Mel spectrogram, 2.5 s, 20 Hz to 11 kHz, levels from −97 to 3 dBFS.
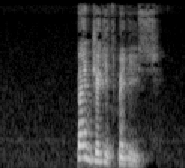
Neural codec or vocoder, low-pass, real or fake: vocoder, 24 kHz, 100 mel bands, Vocos; 9.9 kHz; fake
